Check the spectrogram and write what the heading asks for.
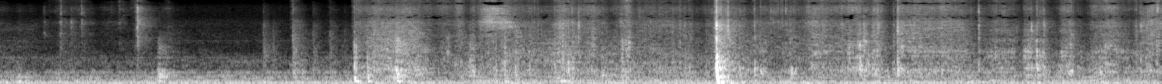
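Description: Cardboard shipping box being opened by hand: starting about three seconds in, the flaps are pulled back with cardboard scraping and rustling, and one sharp knock a little past the middle.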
